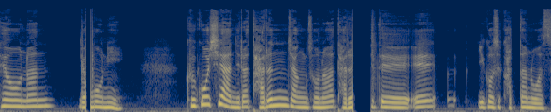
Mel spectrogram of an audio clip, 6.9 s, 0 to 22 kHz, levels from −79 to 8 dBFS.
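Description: At 1.02 to 1.18 s and again at 4.34 to 4.71 s the speech drops out through an intermittent contact, a loose cable or plug briefly losing connection. The first gap is about 69 ms, the second about 235 ms. Each break opens and closes with sharp crackle, and faint hiss remains while the line is open. A waveform shows spiky clicks framing a near-flat stretch. A spectrogram shows vertical broadband lines at each edge with an empty band between.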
